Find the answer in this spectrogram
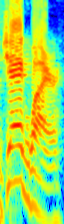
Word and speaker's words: Jaguar: cost by today's standards Jaguar I like to say it like that from Cartman all right cuz you know people get mad if you just say Jack jagu it's a Jaguar it's a Jaguar anyway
